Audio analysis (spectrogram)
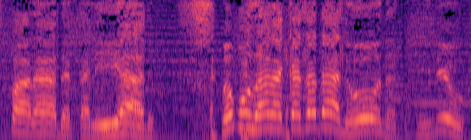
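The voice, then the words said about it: Put-on São Paulo accent. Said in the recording (Portuguese): “sotaque paulista”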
